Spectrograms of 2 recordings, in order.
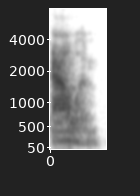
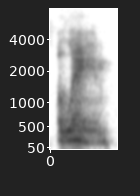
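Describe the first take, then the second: First: The name sounds like Alan. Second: The name sounds like Elaine. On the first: The speaker calls it right. "apparently it's it's closer to Alan" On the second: The speaker calls it wrong. "pronounced as Elaine the entire time"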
